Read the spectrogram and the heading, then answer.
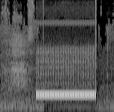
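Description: A phone call's ringing tone: a single steady, mid-pitched tone held for about a second over a low background hiss, then it cuts off.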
